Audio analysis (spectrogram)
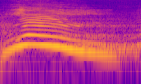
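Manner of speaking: high loud party whoop. Pretend. Party cheer.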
